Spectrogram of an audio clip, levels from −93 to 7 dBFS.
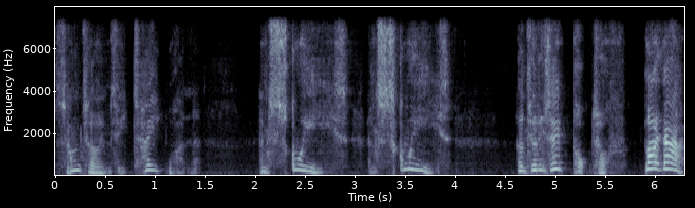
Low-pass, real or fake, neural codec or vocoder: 7.2 kHz; fake; vocoder, 22.05 kHz, 80 mel bands, HiFi-GAN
